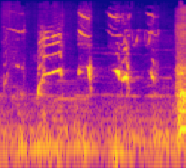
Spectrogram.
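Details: Labrador puppy whimpering in a quick string of about five short, high, pleading yelps, each bending upward then dropping, spaced roughly half a second apart, ending in a burst of rustling noise.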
